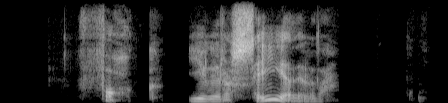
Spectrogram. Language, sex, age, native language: Icelandic, female, 40-49, Icelandic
